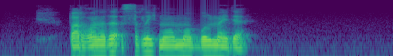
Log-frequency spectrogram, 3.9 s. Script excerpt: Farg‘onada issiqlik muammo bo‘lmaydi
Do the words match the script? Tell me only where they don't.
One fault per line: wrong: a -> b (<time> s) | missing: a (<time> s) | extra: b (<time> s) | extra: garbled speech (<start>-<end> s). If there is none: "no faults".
no faults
